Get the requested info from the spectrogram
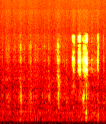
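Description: Near silence, with faint ticks and scratches of a stylus writing on a tablet, a little cluster of them about one and a half seconds in.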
